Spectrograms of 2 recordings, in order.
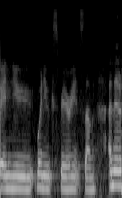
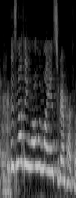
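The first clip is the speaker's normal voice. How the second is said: fast, very high mock indignation; indignant defence; faster than usual. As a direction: protest in a rushed high pitch. Acting her indignant defence to son.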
